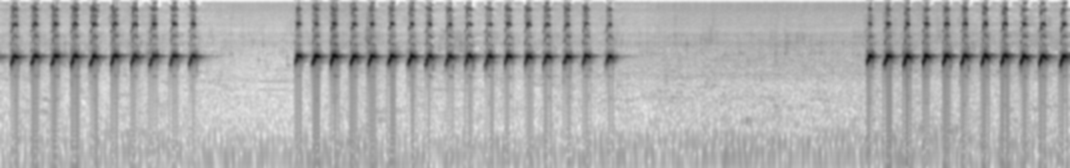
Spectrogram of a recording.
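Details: Trapping-lure olive-backed tailorbird, fighter type, chattering constantly: three bursts of quick, piercing repeated chirps, about ten, then fifteen, then ten notes, separated by a short pause and a longer silence.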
